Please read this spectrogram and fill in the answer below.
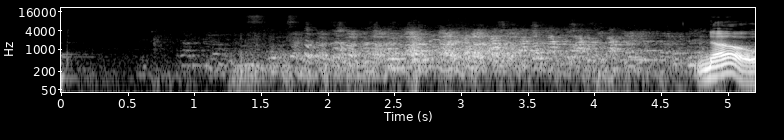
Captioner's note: laughter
